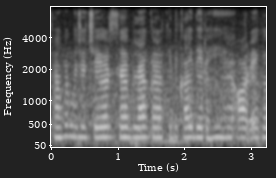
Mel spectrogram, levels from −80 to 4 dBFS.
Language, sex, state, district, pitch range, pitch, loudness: Hindi, female, Chandigarh, Chandigarh, 210-220 Hz, 215 Hz, -17 LUFS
